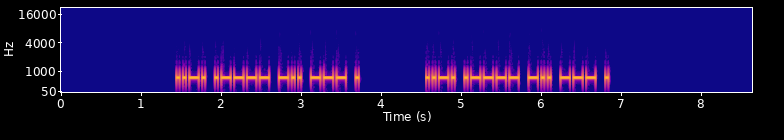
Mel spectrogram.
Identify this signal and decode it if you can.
Morse code, heard as a keyed tone, about 29 wpm, 700 Hz. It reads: F1DOE F1DOE
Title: DXCC-100 Call Signs - 5 Characters - Repeated 2x - 30wpm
